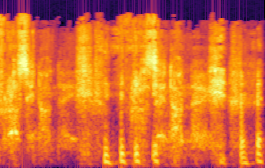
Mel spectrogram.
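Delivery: soft, hushed, whispered murmur, to oneself. Speaker recounting drifting off to sleep, acting out a quiet whisper. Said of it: "Whispering it to myself quietly".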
